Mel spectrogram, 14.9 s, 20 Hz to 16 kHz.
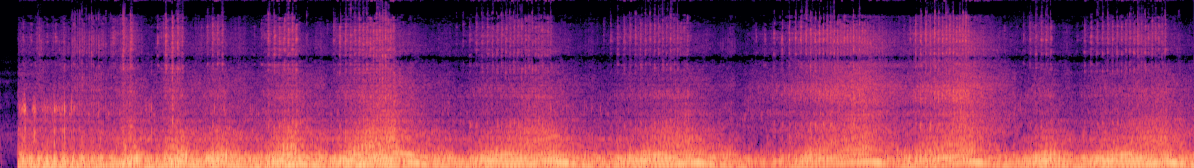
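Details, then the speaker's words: Classic Mini Mark III Cooper S with a freshly rebuilt 1330 A-series engine. A lumpy, chuffing, tractor-like beat persists when revved, with some smoke. Misfire from a dead cylinder with no compression. "So essentially Chris is getting a few problems here. One is it sounds like a diesel tractor and two is it is blowing a bit of smoke."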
